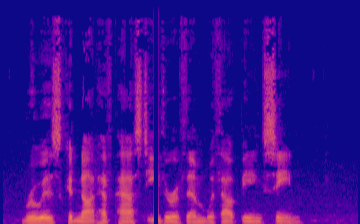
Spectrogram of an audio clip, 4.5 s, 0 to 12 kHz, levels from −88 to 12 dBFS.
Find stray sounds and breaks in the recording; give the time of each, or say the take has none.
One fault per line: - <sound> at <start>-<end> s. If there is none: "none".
- dropout at 1.9-2.0 s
